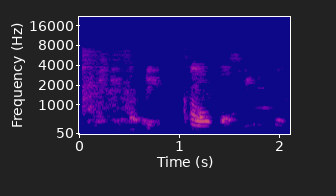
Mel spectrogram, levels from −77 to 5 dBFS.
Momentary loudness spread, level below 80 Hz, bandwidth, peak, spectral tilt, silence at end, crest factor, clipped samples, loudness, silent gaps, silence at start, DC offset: 16 LU; under -90 dBFS; 8.2 kHz; -28 dBFS; -0.5 dB/octave; 0.05 s; 18 dB; under 0.1%; -46 LUFS; none; 0 s; under 0.1%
